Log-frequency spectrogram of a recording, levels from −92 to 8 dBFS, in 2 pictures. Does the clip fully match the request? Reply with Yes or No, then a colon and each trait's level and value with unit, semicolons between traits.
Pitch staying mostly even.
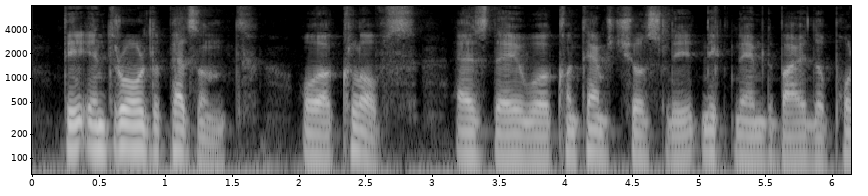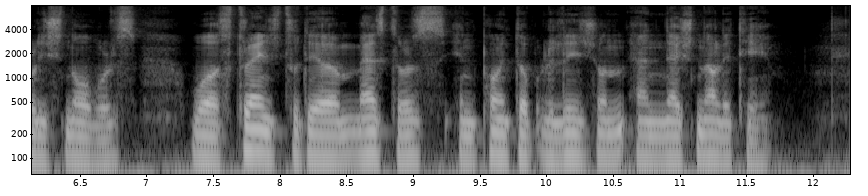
Yes: narrow, 2.1 semitones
